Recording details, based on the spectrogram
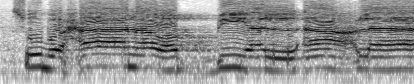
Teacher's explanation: عین کے اندر شدت نہیں ہے، توسط ہے، تو عین کو میں وہ گلہ گھونٹ کر نہیں پڑھتا، توسط سے پڑھتا ہے.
